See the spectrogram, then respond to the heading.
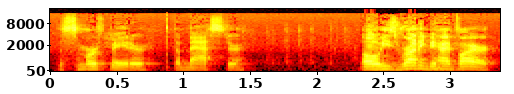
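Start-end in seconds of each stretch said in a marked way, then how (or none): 2.3-3.3 urgent callout. Real, not acted.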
